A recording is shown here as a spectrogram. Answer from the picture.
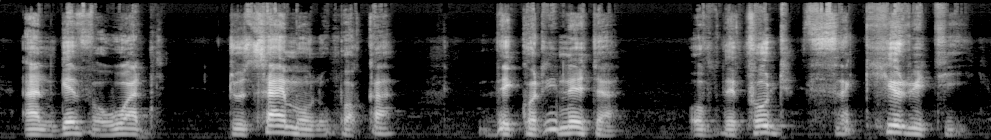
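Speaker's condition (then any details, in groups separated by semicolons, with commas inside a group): Neurological disease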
